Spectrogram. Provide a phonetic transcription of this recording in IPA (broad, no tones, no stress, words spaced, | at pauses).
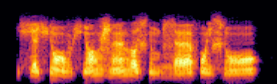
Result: çæçɔ̃ːv çɑ̃v ʐæ̃ðɒɕə̃m ɮæfɔ̃j ɕɔ̃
